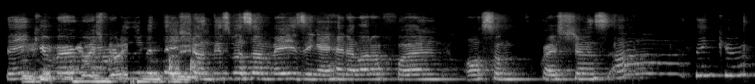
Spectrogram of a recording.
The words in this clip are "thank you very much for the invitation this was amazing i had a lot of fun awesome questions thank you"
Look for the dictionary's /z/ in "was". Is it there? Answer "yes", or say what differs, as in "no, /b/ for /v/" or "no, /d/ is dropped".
yes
